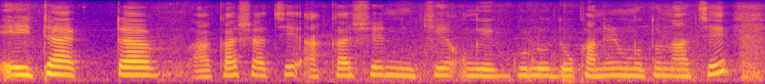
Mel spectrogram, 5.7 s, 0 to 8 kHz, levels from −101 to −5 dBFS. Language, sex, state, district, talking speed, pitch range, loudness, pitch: Bengali, female, West Bengal, Malda, 115 wpm, 205-230 Hz, -19 LUFS, 215 Hz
